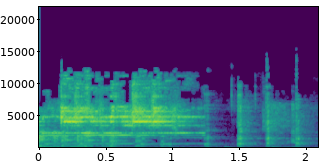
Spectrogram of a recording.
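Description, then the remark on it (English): A bright bell rings out loud, a sustained metallic shimmer for about a second, followed by several shorter rhythmic rings that fade in and out. “It's the bells that makes that rock.”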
